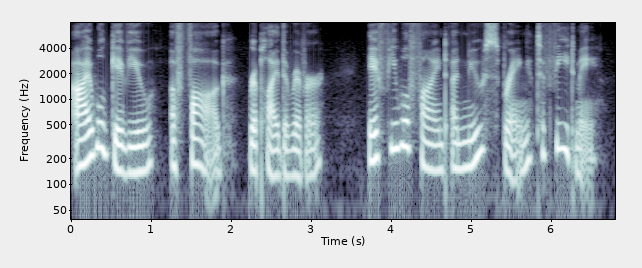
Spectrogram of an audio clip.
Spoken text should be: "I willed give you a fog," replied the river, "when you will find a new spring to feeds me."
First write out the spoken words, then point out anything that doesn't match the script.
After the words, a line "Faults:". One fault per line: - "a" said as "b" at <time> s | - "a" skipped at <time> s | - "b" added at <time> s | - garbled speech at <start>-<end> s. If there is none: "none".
"I will give you a fog," replied the river, "if you will find a new spring to feed me."
Faults:
- "willed" said as "will" at 0.2 s
- "when" said as "if" at 3.7 s
- "feeds" said as "feed" at 5.9 s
